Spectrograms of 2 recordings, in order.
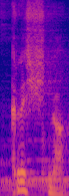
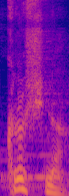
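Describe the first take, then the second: First: The vowel after k-r sounds like ri. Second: The vowel after k-r sounds like ru. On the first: This is how it is said in English. "commonly pronounced as Krishna using the vowel Ri" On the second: This is how it is said in Sanskrit. "pronounced as Krushna in Devanagari with the root sound Ru"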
